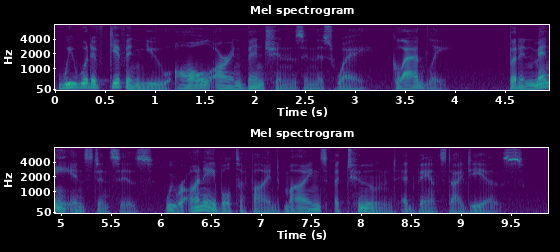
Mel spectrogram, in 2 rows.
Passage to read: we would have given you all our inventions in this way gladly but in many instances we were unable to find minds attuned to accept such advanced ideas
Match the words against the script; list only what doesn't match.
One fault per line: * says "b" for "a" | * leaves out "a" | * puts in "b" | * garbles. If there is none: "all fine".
* leaves out "to accept such"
